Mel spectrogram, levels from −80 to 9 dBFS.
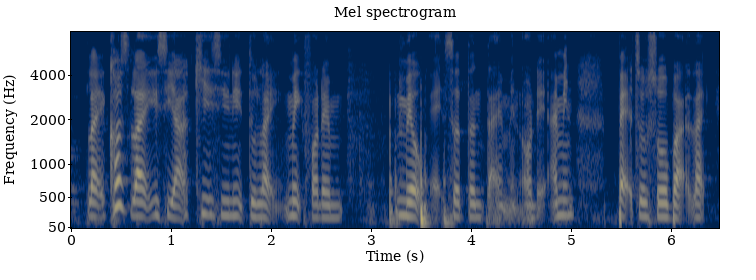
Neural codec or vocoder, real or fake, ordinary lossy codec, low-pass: none; real; none; none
